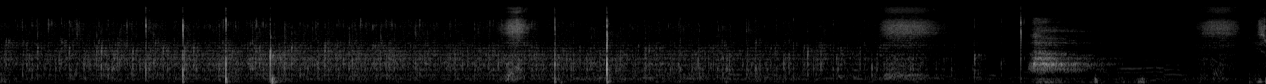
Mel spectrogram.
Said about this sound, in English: Let us give him a round of applause. That beautiful, beautiful child.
